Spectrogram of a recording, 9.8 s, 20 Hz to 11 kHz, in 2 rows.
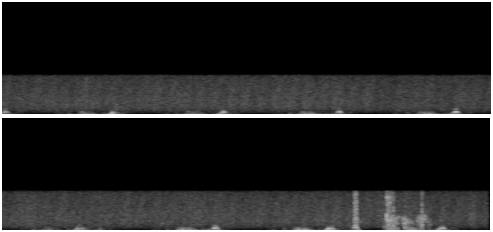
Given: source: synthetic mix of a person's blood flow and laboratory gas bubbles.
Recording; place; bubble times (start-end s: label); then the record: Doppler ultrasound of blood flow; precordium
8.41-8.53 s: bubbles
8.72-9.22 s: bubbles
From the record:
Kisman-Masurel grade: 212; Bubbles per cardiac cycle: several, 3 to 8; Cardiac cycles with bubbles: 1 to 10%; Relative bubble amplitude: moderate (0.250 to 0.450); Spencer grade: 1 (occasional bubble signal discernible with the cardiac motion signal, with majority of cardiac periods free of bubbles); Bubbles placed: only in the low amplitude regions of the cardiac cycle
